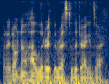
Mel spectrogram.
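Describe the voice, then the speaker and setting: A man's voice: low-pitched, fairly even intonation, racing. A man giving casual gameplay commentary, thinking aloud as he plays. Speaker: host playing a card game.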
